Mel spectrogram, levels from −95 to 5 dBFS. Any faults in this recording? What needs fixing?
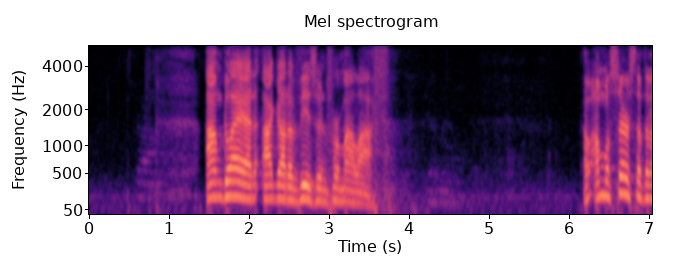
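Nothing to fix: no faults turn up anywhere in the speech.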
